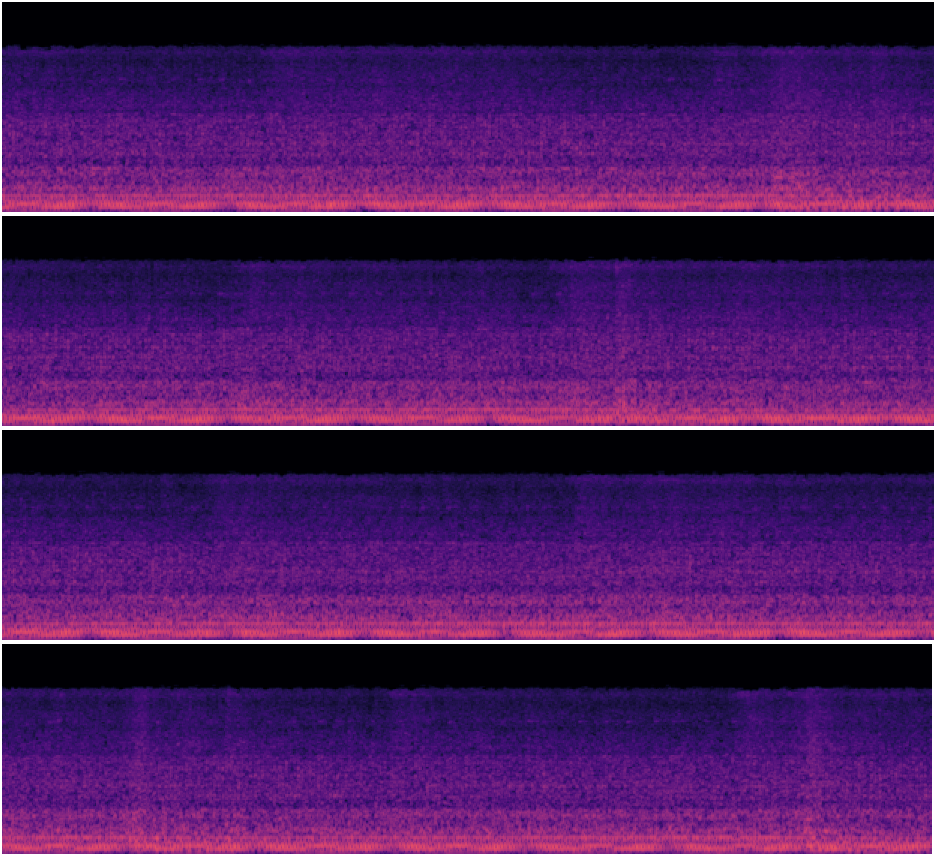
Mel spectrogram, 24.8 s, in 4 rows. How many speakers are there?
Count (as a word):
zero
